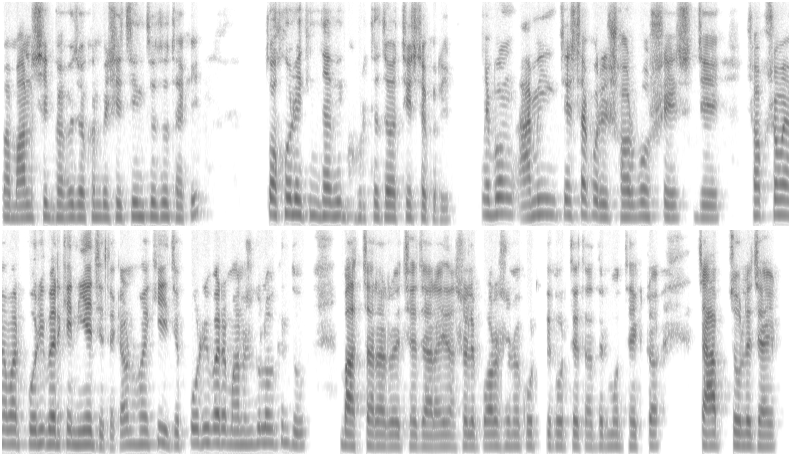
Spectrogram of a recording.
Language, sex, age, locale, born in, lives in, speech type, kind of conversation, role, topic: Bengali, male, 25-29, bn-BD, Bangladesh, Bangladesh, conversation, unstructured, none, আপনি ভ্রমণে গিয়ে সবচেয়ে মজার অভিজ্ঞতা কী পেয়েছেন?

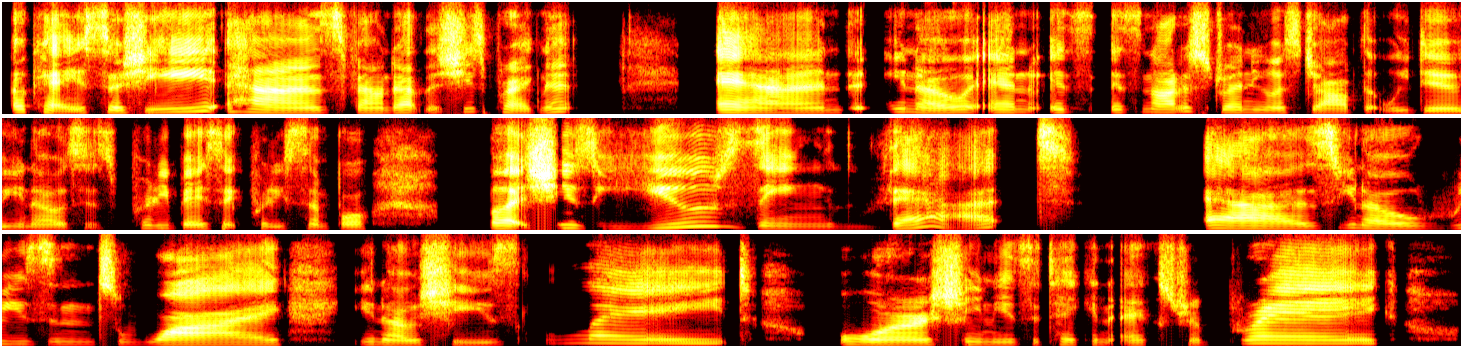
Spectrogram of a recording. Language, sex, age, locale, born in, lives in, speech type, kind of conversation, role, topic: English, female, 45-49, en-US, United States, United States, conversation, advice, user, How do I set boundaries with a coworker who keeps taking advantage of me?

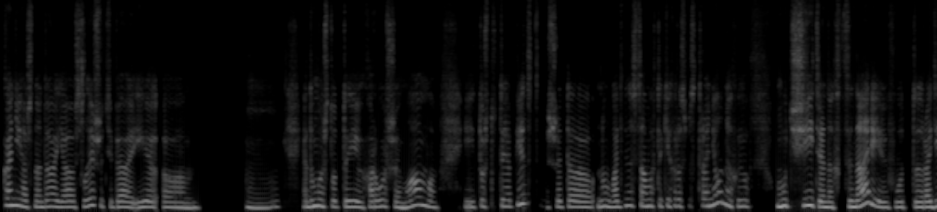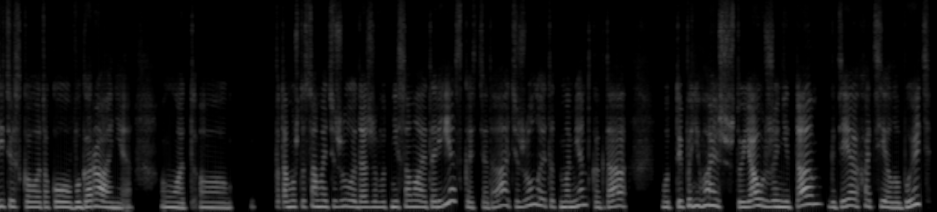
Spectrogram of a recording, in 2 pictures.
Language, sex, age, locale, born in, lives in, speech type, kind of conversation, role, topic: Russian, female, 30-34, ru-RU, Russia, Estonia, conversation, advice, advisor, Как мне контролировать импульсивные реакции, когда я испытываю сильный стресс и злюсь?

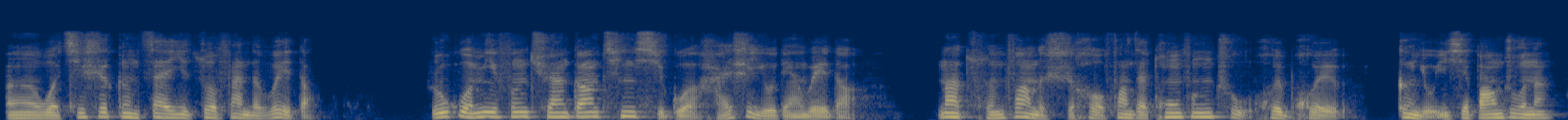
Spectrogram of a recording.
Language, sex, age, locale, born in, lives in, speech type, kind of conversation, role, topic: Chinese, male, 30-34, zh-CN, China, United States, read, expert-assistant, asker, 请解释为什么热水壶烧水时会有“咕噜咕噜”的声音，并用实验观察沸腾现象。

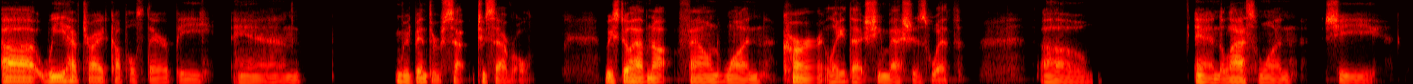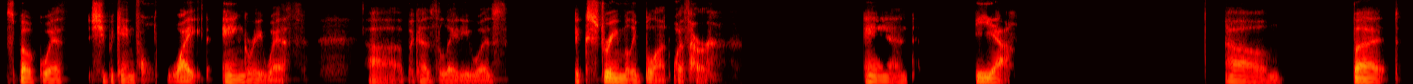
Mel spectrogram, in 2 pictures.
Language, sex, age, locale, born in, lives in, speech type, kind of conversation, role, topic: English, male, 45-49, en-US, United States, United States, conversation, advice, user, How can I prevent burnout?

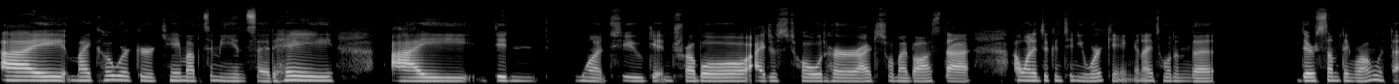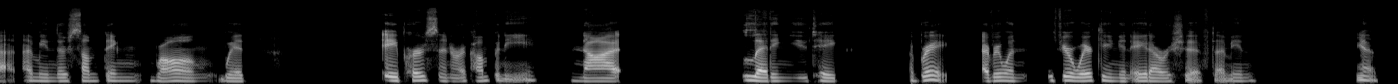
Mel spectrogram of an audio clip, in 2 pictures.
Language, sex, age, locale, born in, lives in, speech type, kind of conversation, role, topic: English, female, 25-29, en-US, United States, United States, conversation, advice, user, How can I recover professionally after making an embarrassing mistake at work?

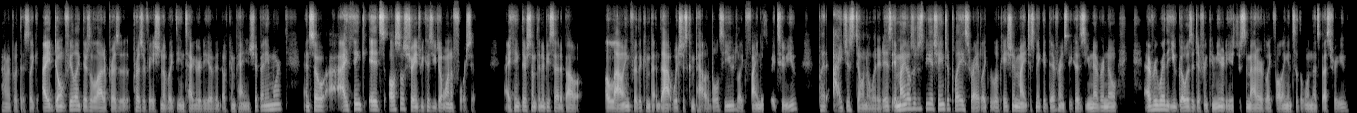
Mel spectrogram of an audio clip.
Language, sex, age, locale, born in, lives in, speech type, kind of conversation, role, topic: English, male, 30-34, en-US, United States, United States, conversation, unstructured, none, How do you build and maintain meaningful friendships as an adult so you feel more connected?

